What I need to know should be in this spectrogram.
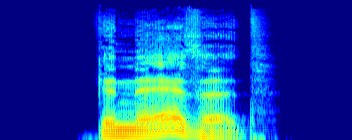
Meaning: second-person plural subjunctive II of genesen
- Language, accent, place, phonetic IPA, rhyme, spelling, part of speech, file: German, Germany, Berlin, [ɡəˈnɛːzət], -ɛːzət, genäset, verb, De-genäset.ogg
